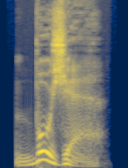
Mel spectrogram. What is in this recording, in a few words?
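"buzie", Polish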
